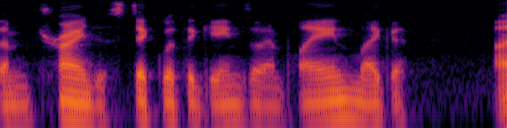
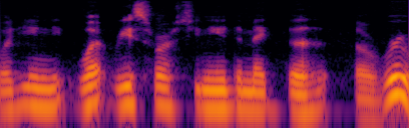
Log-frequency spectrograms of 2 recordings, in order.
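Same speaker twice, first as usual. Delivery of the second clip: put-on high-pitched little-kid voice. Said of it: "And she's like".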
